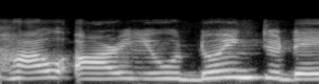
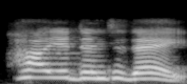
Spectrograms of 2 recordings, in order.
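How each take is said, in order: First: The word 'are' is clearly pronounced. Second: The word 'are' is completely dropped. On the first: "ये जो लिखा हुआ है" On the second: "वो आर को बिल्कुल कंप्लीटली साइलेंट कर देते हैं"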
